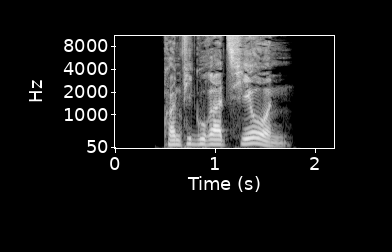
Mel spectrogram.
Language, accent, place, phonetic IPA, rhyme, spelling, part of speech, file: German, Germany, Berlin, [ˌkɔnfiɡuʁaˈt͡si̯oːn], -oːn, Konfiguration, noun, De-Konfiguration.ogg
- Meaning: configuration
